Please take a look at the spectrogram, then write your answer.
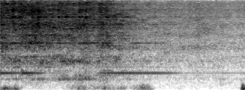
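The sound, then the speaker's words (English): An electric mixer whirs steadily as it whips cream to soft peaks for spreading over a chocolate pie, its beaters knocking rhythmically against the bowl, then the motor cuts out and a single clunk follows. “We want the soft peaks here. And we check that just by turning this off and picking up the beater and see what we get.”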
